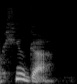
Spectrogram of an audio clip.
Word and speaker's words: hygge: So hygge, I didn't know how to pronounce it until I looked it up for you guys. It's that word you sometimes see on Pinterest, H-Y-G-G-E.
